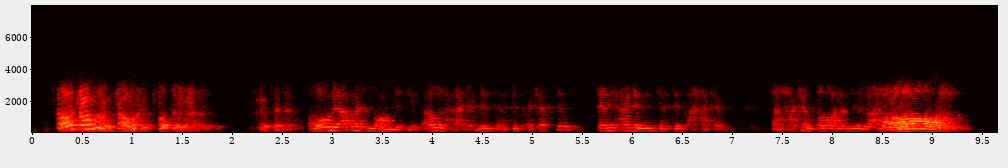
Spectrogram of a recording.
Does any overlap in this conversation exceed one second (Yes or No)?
No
